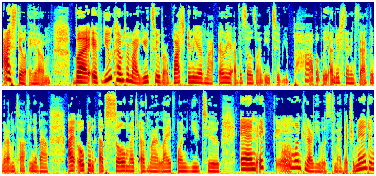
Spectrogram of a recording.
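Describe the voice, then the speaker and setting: Speaking at a fairly quick pace with an American accent, a woman sounds animated, her pitch swinging very widely and her loudness rising and falling a lot, on a very clean recording with a silent background. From US South, Atlanta. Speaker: podcast host and social media creator. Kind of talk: casual chat.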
